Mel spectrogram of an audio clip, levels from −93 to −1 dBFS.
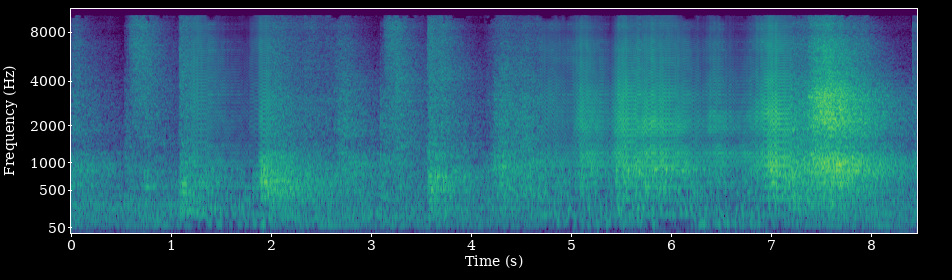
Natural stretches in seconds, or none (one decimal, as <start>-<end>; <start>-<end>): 0.0-1.2; 2.0-4.7; 7.2-8.5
